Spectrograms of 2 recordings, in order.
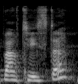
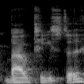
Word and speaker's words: Bautista: But this is Dave Bautista. – Bautista, who was also in Guardians of the Galaxy and a few other films.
